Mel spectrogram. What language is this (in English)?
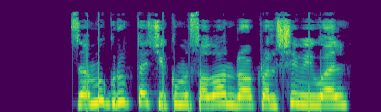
Pashto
